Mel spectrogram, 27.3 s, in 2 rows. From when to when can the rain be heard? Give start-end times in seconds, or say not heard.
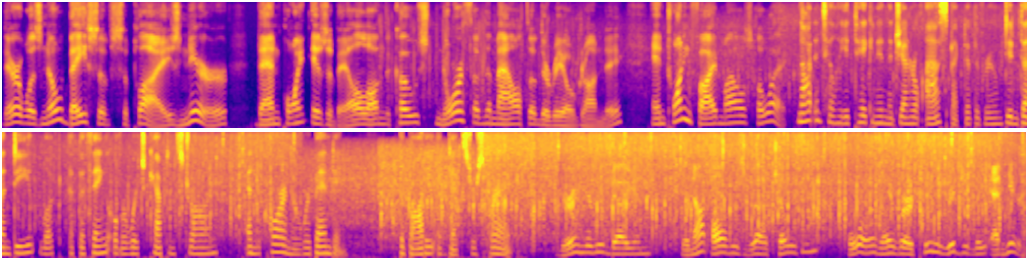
5.0-27.2.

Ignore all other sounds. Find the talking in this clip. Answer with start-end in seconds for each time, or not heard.
0.0-27.2.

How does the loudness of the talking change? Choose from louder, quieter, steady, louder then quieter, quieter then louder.
steady.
